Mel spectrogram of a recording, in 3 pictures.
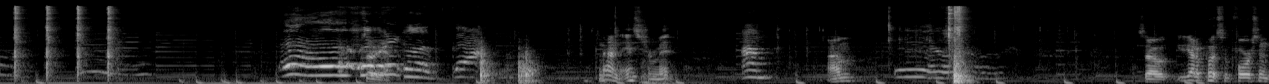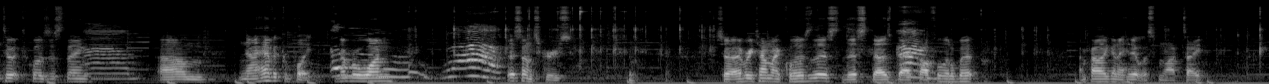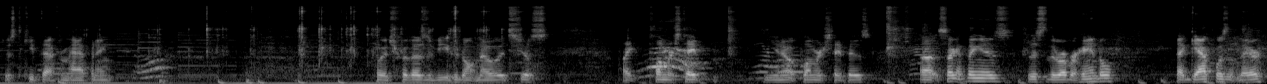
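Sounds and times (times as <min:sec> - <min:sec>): metal cap faint clicks: 0:24.8 - 0:25.4.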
